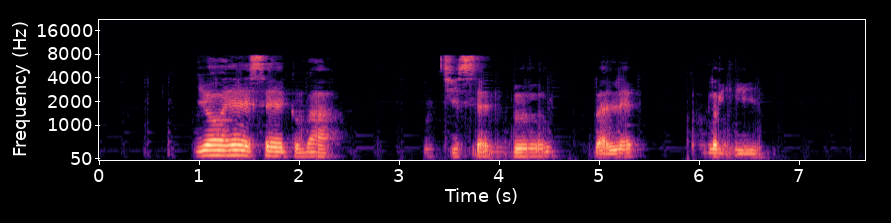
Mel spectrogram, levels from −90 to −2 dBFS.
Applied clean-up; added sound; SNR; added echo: neural mask model DeepFilterNet 3.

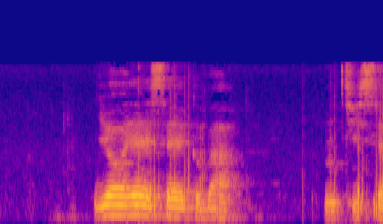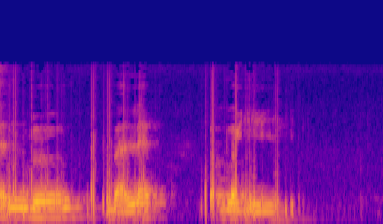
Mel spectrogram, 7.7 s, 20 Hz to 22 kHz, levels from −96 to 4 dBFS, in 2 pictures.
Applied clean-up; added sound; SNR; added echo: none; none; none; none.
